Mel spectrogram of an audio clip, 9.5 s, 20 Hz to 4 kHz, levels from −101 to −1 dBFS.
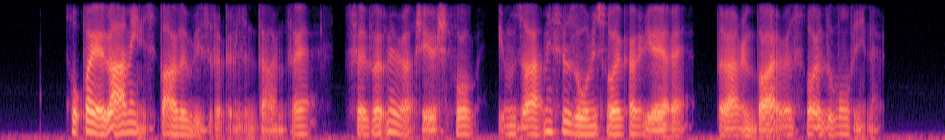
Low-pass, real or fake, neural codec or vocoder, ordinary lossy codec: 3.6 kHz; fake; autoencoder, 22.05 kHz, a latent of 192 numbers a frame, VITS, trained on many speakers; none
